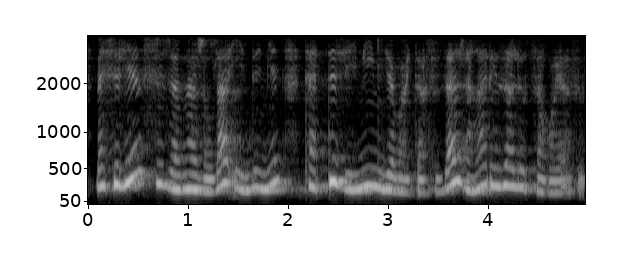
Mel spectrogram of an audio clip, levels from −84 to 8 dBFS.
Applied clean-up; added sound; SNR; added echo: none; none; none; reverberation time 1.9 s.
